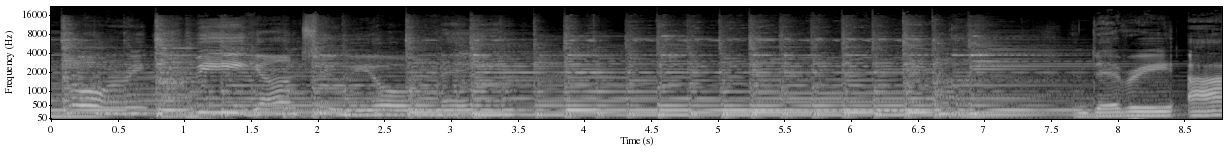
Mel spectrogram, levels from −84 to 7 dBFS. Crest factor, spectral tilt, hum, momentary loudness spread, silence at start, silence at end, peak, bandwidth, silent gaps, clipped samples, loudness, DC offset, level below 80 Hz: 14 dB; -5 dB/octave; none; 4 LU; 0 s; 0 s; -6 dBFS; 17.5 kHz; none; under 0.1%; -22 LUFS; under 0.1%; -50 dBFS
